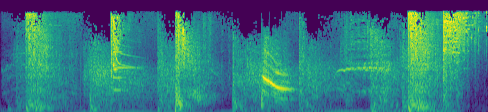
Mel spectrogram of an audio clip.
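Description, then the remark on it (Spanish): Several sharp, loud gunshots from outlaws ring out at irregular intervals at a tavern, mixed with crashing, shattering noises and a horse's shrill whinnying in a chaotic, noisy scene. “Al cesar los disparos, sale un hombre corriendo de la taberna.”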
